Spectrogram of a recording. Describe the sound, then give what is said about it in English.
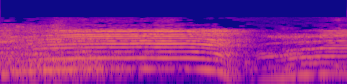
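A cow gives a long, loud moo, its drawn-out bellow dipping in pitch midway before trailing off into a lower groan. No one speaks. “Real cowhide. Made a bit of a noise. Well, it's still on the cow.”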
